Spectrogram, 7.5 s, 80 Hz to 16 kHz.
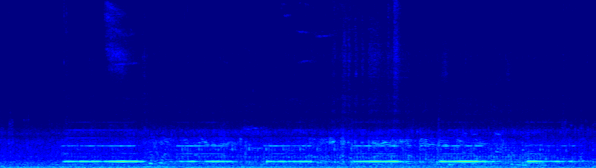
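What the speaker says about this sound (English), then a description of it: "John Okaka Odhiambo's truck is now being loaded, and this is happening around 9 p.m., ready to begin his journey to Kigali." A Kenyan truck being loaded around 9 p.m. sounds a regular reversing beep, repeating roughly once a second over a constant loud rumble of engine and yard noise, with no voices.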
